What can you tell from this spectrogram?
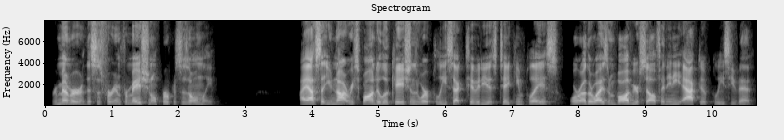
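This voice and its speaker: A middle-aged man with an American accent, speaking as a police chief and delivering a formal, measured, scripted public service message. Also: medium pitch, fairly bright tone. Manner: formal, measured official address. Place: indoors in an office by a window.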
